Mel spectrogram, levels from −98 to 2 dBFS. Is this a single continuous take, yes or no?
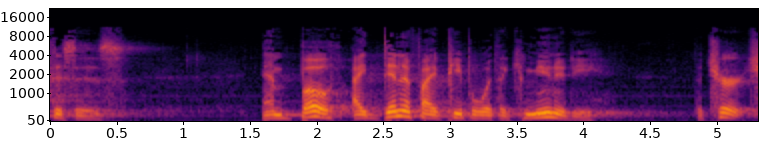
yes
